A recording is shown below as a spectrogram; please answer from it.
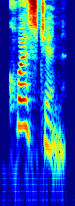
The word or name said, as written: question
